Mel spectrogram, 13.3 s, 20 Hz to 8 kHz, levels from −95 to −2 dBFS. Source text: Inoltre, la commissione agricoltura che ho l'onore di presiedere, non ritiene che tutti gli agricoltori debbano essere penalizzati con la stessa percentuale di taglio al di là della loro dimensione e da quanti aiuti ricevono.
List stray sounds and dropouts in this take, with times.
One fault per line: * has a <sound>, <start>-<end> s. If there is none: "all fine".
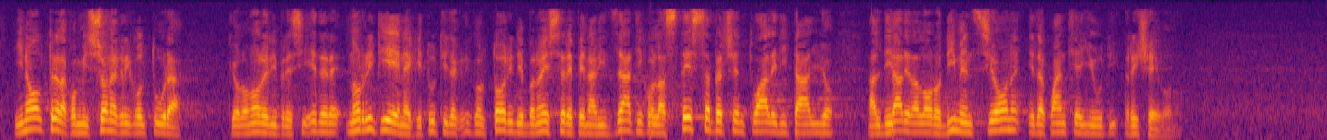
all fine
